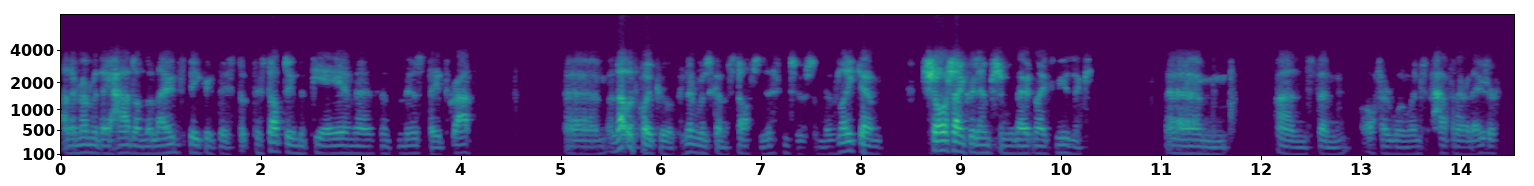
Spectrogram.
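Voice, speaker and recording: A man's voice: on the low side, fairly even intonation, quick pace, husky. A middle-aged Irish man telling casual, rambling anecdotes as an interview guest, wry and self-deprecating, in a slightly lo-fi recording. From Ireland.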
